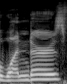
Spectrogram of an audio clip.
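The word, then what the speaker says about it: Oneders: Daisy Jones and leaders they're called the Wonders but like the whole joke of the movie is they're like because it's spelled like o-n-e dirs like wonders I don't know what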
